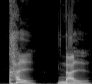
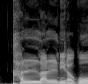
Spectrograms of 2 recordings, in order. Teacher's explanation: 날의 초성 니은이 아음절 칼의 종성 리을의 영향을 받아서 리을로 바뀐 거야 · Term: 순행동화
